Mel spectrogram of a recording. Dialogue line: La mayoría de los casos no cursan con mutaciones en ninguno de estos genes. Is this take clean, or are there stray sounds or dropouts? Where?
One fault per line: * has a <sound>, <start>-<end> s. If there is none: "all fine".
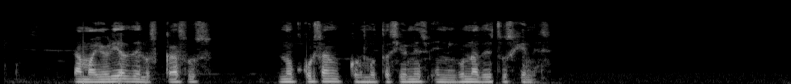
all fine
